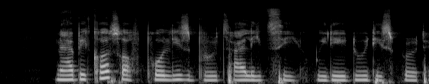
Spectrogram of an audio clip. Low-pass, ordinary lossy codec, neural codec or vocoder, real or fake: 14.4 kHz; none; none; real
